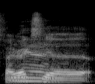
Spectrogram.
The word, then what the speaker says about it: Phyrexia: Phyrexia? Is that how you pronounce it? Yes, Phyrexia.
